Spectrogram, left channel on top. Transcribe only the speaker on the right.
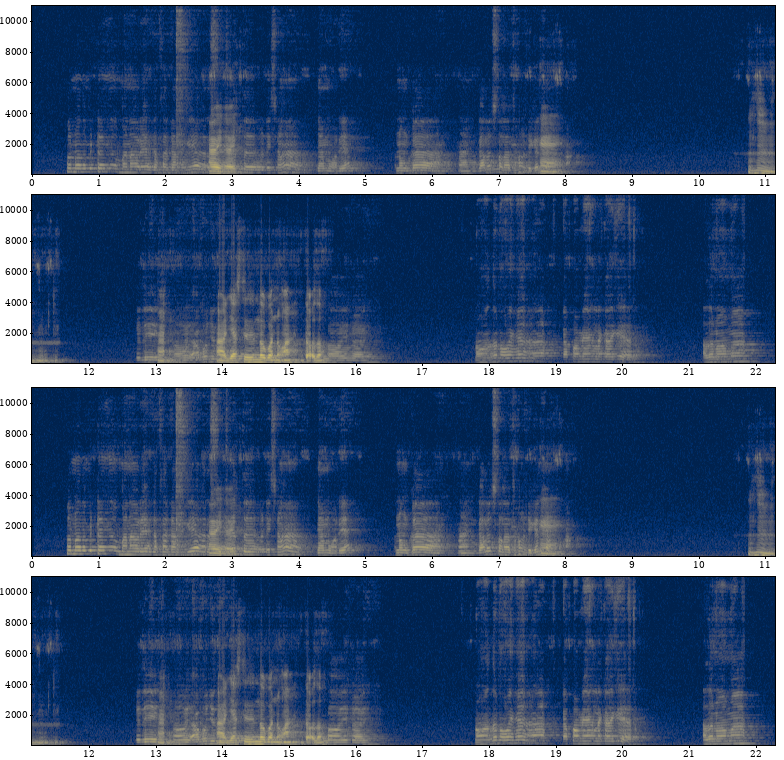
ᱛᱚ ᱱᱚᱣᱟ ᱫᱚ ᱢᱤᱫᱴᱟᱝ ᱢᱟᱱᱟᱣ ᱨᱮᱭᱟᱜ ᱠᱟᱛᱷᱟ ᱠᱟᱱ ᱜᱮᱭᱟ ᱟᱨ
ᱥᱤᱠᱷᱱᱟᱹᱛ
ᱟᱹᱰᱤ ᱥᱮᱬᱟ ᱧᱟᱢᱚᱜ ᱨᱮᱭᱟᱜ ᱱᱚᱝᱠᱟ ᱵᱟᱝ ᱜᱟᱞᱚᱪ ᱥᱟᱞᱟᱜ ᱛᱮᱦᱚᱸ ᱟᱹᱰᱤ ᱜᱟᱱ
ᱧᱟᱢᱚᱜᱼᱟ᱾
ᱡᱩᱫᱤ
ᱦᱳᱭ ᱟᱵᱚ ᱡᱩᱫᱤ
ᱦᱳᱭ ᱦᱳᱭ ᱱᱚᱣᱟ ᱫᱚ ᱱᱚᱜ-ᱚᱭ ᱦᱟᱸᱜ ᱜᱟᱯᱟ ᱢᱮᱭᱟᱝ ᱞᱮᱠᱟᱜᱮ ᱟᱫᱚ ᱱᱚᱣᱟ ᱢᱟ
